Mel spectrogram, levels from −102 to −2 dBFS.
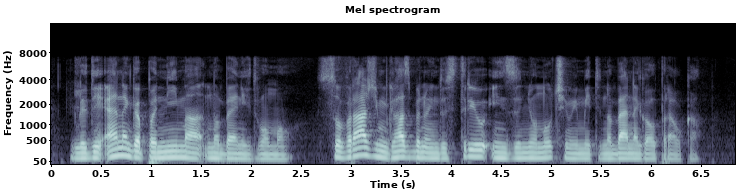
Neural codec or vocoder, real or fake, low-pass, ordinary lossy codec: none; real; 7.2 kHz; none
